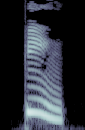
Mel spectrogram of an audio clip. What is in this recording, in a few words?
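Chinese; hsk4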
